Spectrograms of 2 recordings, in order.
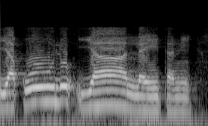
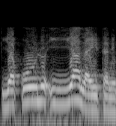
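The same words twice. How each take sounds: First: The vowel in 'ya' is held for two counts. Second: The vowel in 'ya' is short and quick. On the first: The speaker calls it right. "इसको दो बराबर करके पढ़ेंगे" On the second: The speaker calls it wrong. "अगर फकत ज़बर होती उसके बाद अलिफ न होता"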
